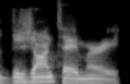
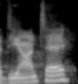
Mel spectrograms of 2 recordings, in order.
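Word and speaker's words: Dejounte Murray: and said i need to stop pronouncing his name wrong so dejante murray i'm sorry what were you pronouncing it uh deontay what is your thing with these pronunciations i've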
